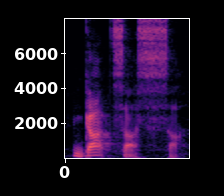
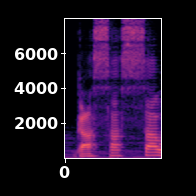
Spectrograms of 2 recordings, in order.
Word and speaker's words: Gaza: So you would pronounce it gatsasa. Okay. Like pizza.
